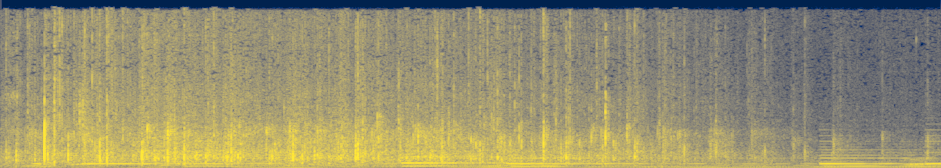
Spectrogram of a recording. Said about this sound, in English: Now, if you can clap.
